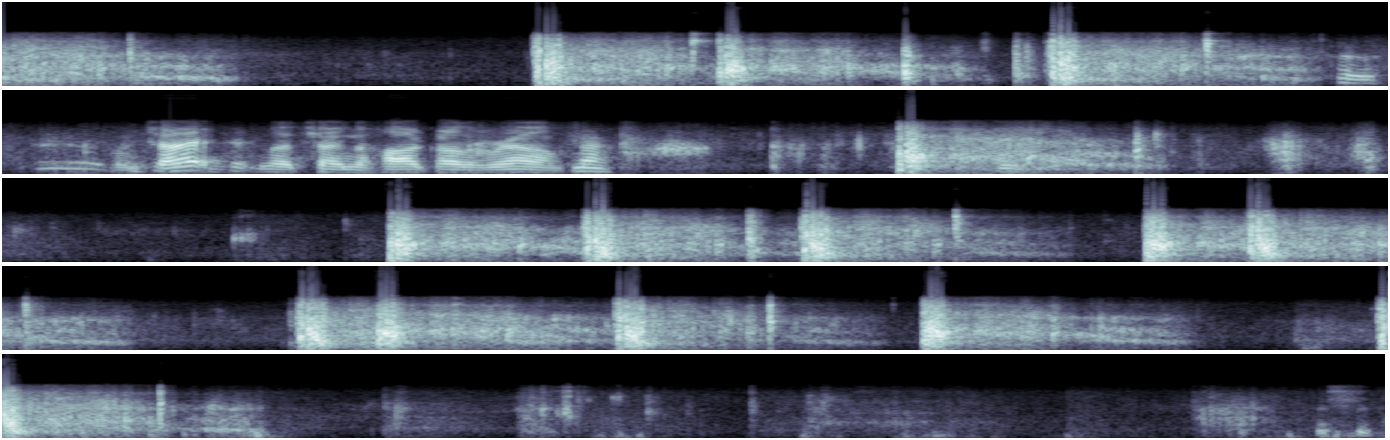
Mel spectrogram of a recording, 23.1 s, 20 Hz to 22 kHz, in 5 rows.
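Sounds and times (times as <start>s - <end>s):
gunshots echoing: 0.0s - 0.8s, 1.8s - 4.4s, 7.6s - 8.5s, 10.5s - 17.8s, 18.4s - 19.3s.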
